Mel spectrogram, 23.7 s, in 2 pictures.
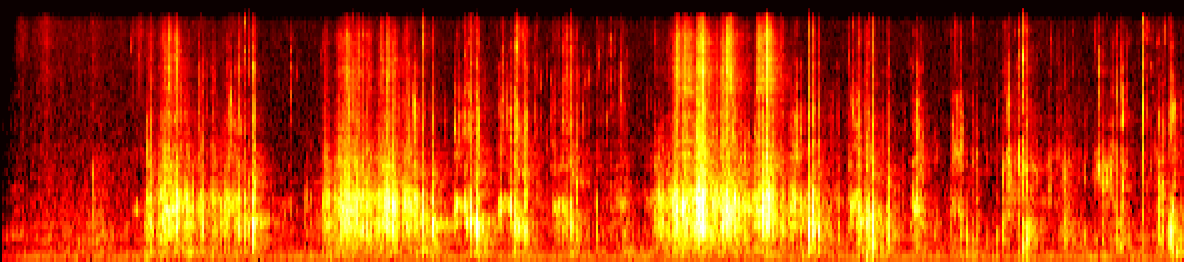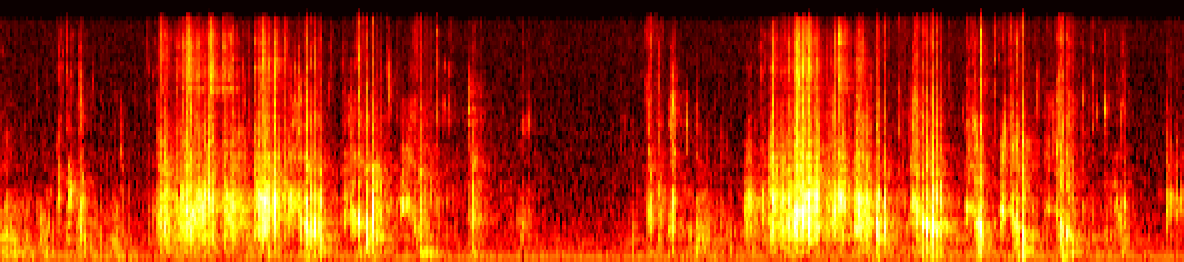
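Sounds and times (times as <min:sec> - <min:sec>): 
dog eating: 0:01.4 - 0:17.2, 0:18.2 - 0:23.6.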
